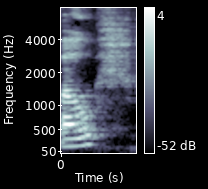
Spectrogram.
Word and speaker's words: pho: I always want to say pho because P-H-O, I'm just thinking pho, but I guess it's pronounced pho.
